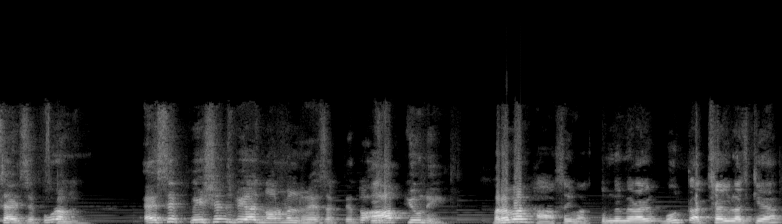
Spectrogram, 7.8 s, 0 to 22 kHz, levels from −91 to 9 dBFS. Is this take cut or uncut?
cut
